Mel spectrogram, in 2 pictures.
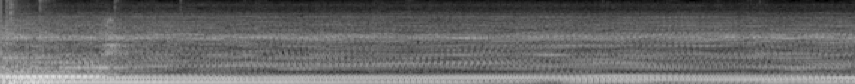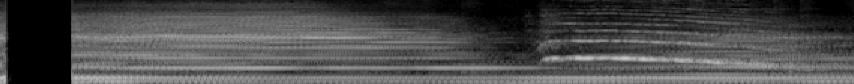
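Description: Distorted electric guitars in a live heavy rock band: the loud full-band playing stops about half a second in and a chord is left ringing through the effects. The sound drops out completely for a moment midway, and near the end a high guitar note bends downward.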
